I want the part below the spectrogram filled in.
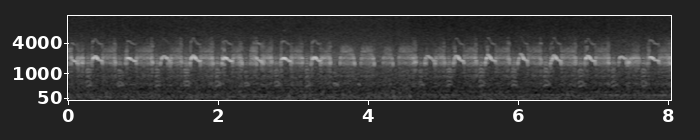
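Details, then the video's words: White-fronted bee-eater close-up calls: a long, busy series of quick rising-falling notes, a little more than two per second, fairly even in strength throughout. "White-Fronted Bee-Eater. NB: Exact Date Of Recording Not Known. CU Calls From A"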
